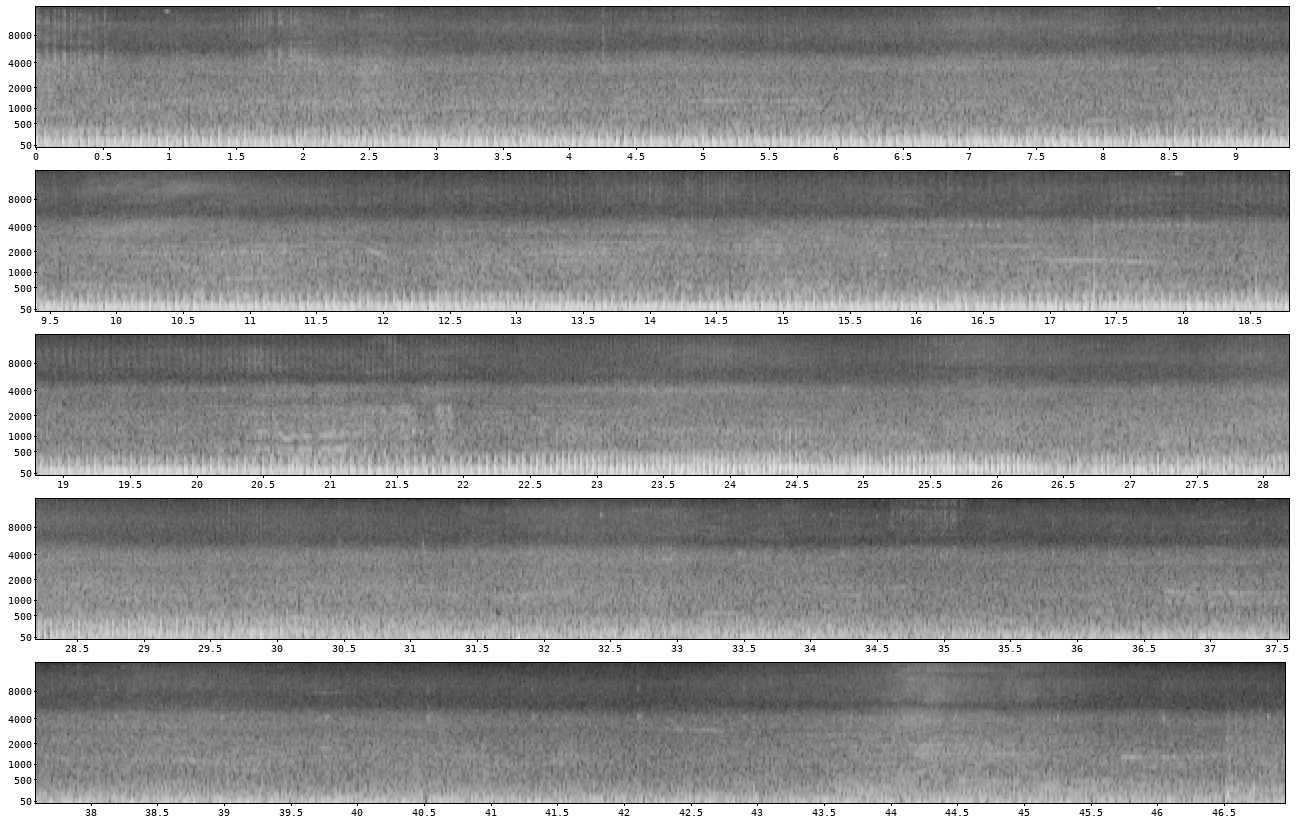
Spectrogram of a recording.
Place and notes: Ln., Sec., Linsen Rd., Huwei Township - At the corner of the road
Fireworks and firecrackers, Traffic sound, Baishatun Matsu Pilgrimage Procession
